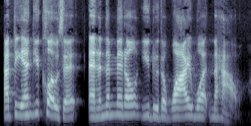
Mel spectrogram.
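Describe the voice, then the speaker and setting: A woman speaking as a coach and interview guest, explaining her method informally with animated emphasis. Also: mid-range voice, quick pace. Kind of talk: conversational teaching.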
